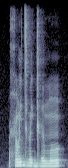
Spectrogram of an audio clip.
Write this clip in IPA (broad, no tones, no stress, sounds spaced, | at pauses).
ħ õ j dʱ ə̃ j ɡʱ ɘ m õ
